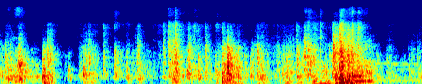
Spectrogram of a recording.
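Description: Knocks, scrapes and clicks of a large plastic air-conditioner housing panel being handled and fitted back into place, irregular throughout and loudest about five seconds in.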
